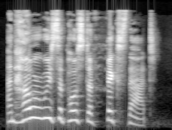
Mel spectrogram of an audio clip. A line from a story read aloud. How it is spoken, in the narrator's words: Derek roars right in his face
